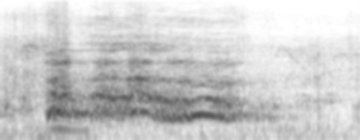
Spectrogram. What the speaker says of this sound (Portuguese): agora um cachorro vai latir de novo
